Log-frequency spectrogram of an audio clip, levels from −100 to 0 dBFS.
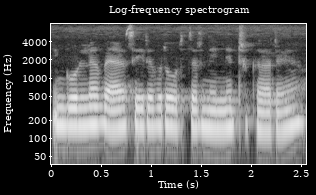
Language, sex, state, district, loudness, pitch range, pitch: Tamil, female, Tamil Nadu, Nilgiris, -15 LUFS, 150-160 Hz, 155 Hz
